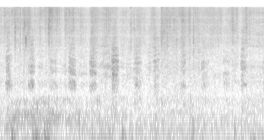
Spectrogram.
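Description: An English Springer Spaniel pants quickly, with breathy huffs coming about three times a second.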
